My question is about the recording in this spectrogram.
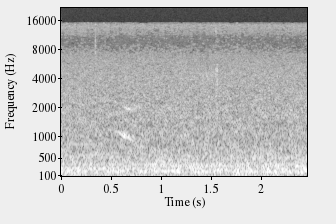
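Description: Near silence: faint steady background noise with a low hum, and a couple of faint, short falling calls of a small animal in the first second.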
